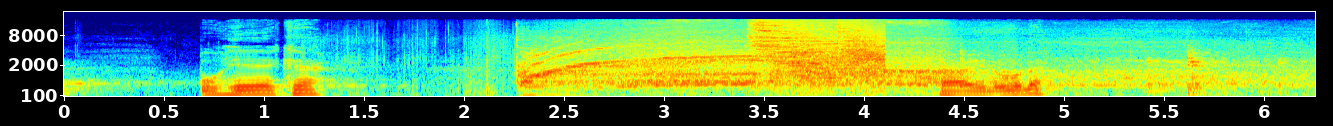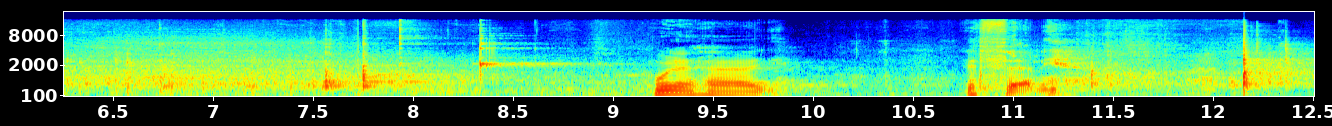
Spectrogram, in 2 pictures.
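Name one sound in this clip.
An electric saw's motor whines as it spins up and winds down.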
